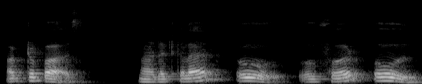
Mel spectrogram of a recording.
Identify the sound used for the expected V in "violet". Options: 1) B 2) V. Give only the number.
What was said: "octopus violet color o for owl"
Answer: 1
